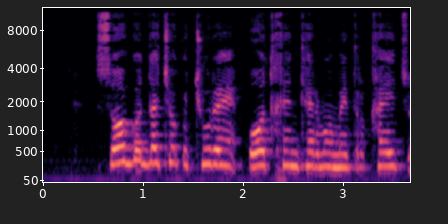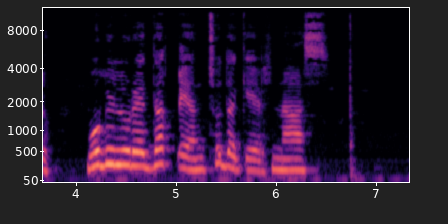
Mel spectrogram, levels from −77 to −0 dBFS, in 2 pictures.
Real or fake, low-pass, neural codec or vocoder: real; 10.8 kHz; none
